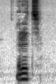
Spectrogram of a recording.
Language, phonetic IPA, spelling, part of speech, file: Polish, [rɨt͡s], rydz, noun, LL-Q809 (pol)-rydz.wav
